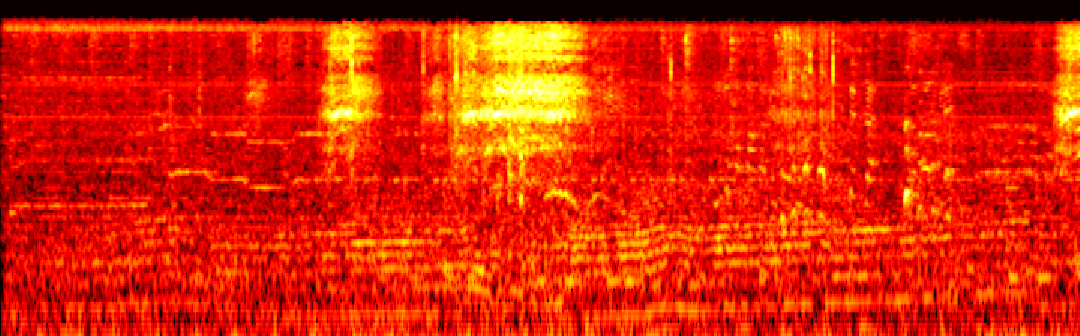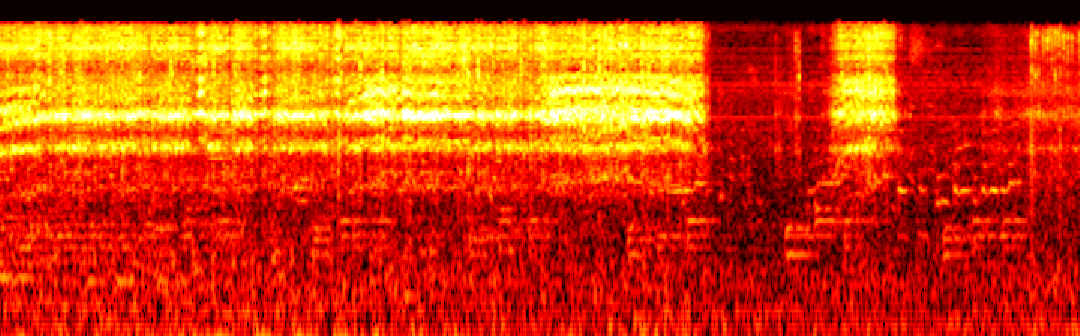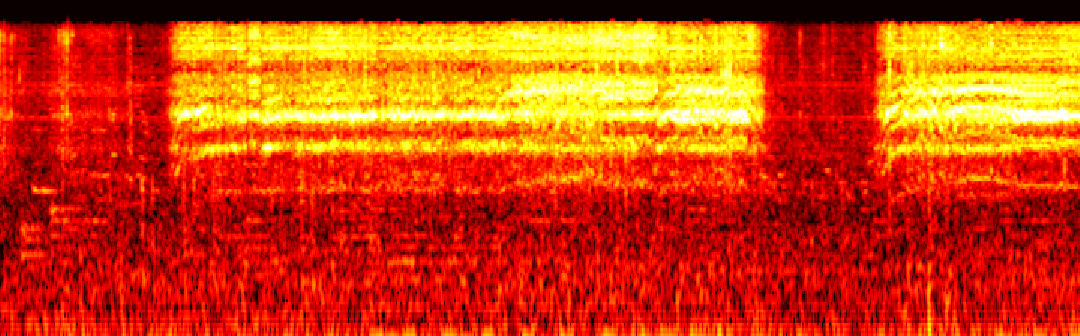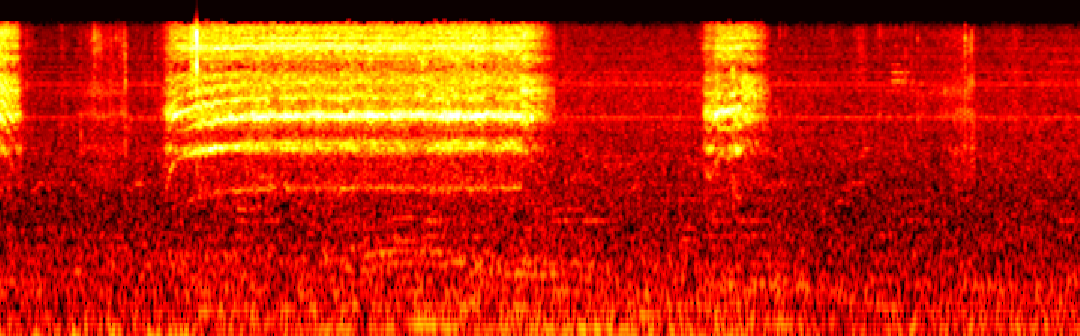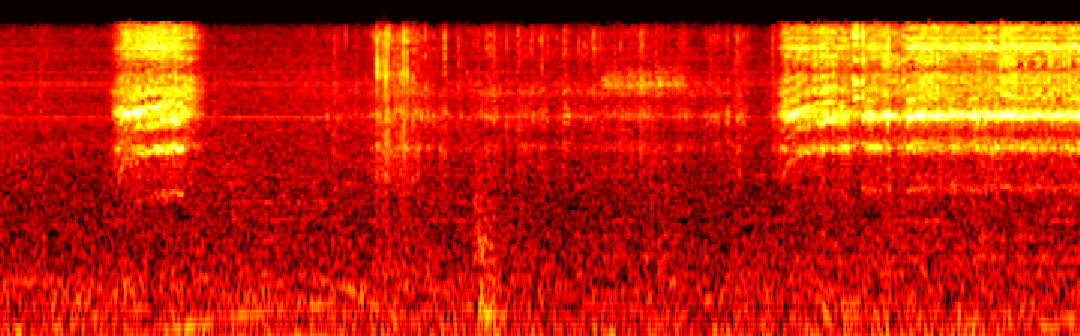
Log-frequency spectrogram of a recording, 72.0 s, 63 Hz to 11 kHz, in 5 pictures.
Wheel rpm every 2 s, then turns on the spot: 0, 0, 20, 100, 0, 10, 0, 120, 160, 160, 160, 140, 20, 20, 20, 50, 160, 160, 170, 80, 90, 120, 30, 150, 160, 40, 30, 0, 0, 40, 20, 20, 20, 20, 120, 160.
26-30 62-68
